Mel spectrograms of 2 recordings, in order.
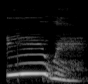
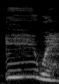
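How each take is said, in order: First: "Iwe" thrown out high and loud as a teasing joke; a much higher, louder mock-outraged "Iwe"; playful jokey "Iwe" aimed at a friend; joking exclamation. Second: "Iwe" called out sharply as an exclamation, like "Oi"; "Iwe" as a quick shout of Oi. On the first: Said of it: "use it as kind of like a joke". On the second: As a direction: snap "Iwe" out to get someone's attention. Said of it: "you say it a lot as an exclamation". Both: Shown as a demonstration.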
